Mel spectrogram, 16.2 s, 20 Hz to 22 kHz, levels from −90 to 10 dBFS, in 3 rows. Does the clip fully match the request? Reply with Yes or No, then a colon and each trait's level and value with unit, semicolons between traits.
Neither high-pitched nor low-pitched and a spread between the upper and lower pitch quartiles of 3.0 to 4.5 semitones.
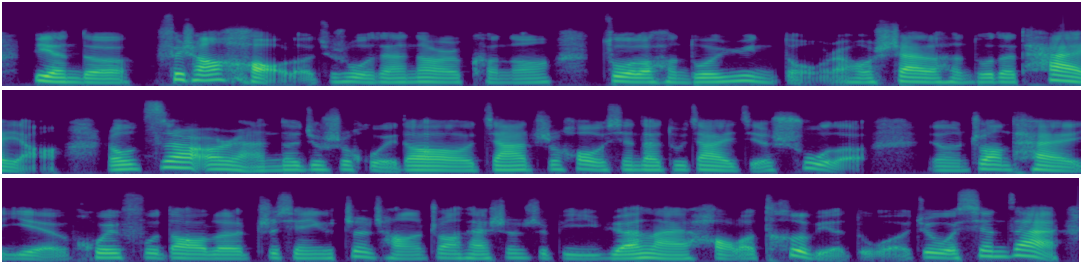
No: medium, 160 Hz; narrow, 2.6 semitones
